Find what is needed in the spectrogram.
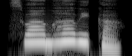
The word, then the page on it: ಸ್ವಾಭಾವಿಕ: svābhāvika; kannada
